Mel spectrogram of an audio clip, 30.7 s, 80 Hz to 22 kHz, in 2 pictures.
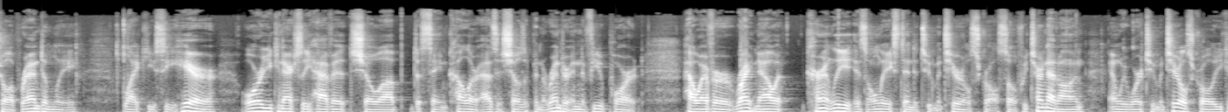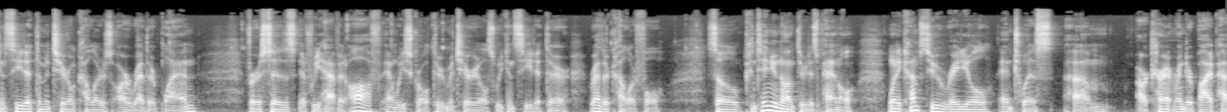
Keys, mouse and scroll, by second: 0.7 alt+click, 1.3 alt+m, 1.9 click, 4.3 click, 12.4 click, 13.3 alt+m, 14.0 ctrl+click, 14.3-16.8 scroll up 15, 17.3 right click, 18.2 click, 19.2 click, 20.0 m, 20.7 click, 21.0-22.7 scroll up 9, 22.7 right click, 23.8 click.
